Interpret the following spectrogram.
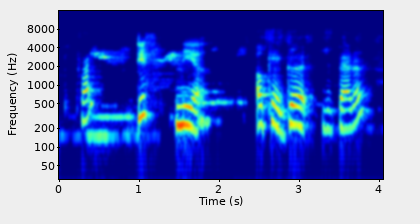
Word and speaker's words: dyspnea: This, it have SP, so disp. Disp. Disp, yeah. Mm-hmm. It's not just disp, but it have, okay. And then N-E-E-R, so dyspnea. Try. Dyspnea.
